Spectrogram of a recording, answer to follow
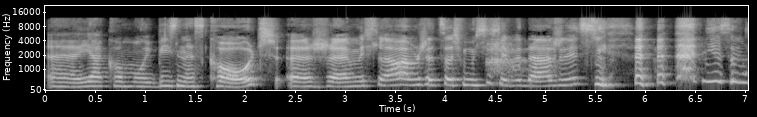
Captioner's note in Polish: śmiech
